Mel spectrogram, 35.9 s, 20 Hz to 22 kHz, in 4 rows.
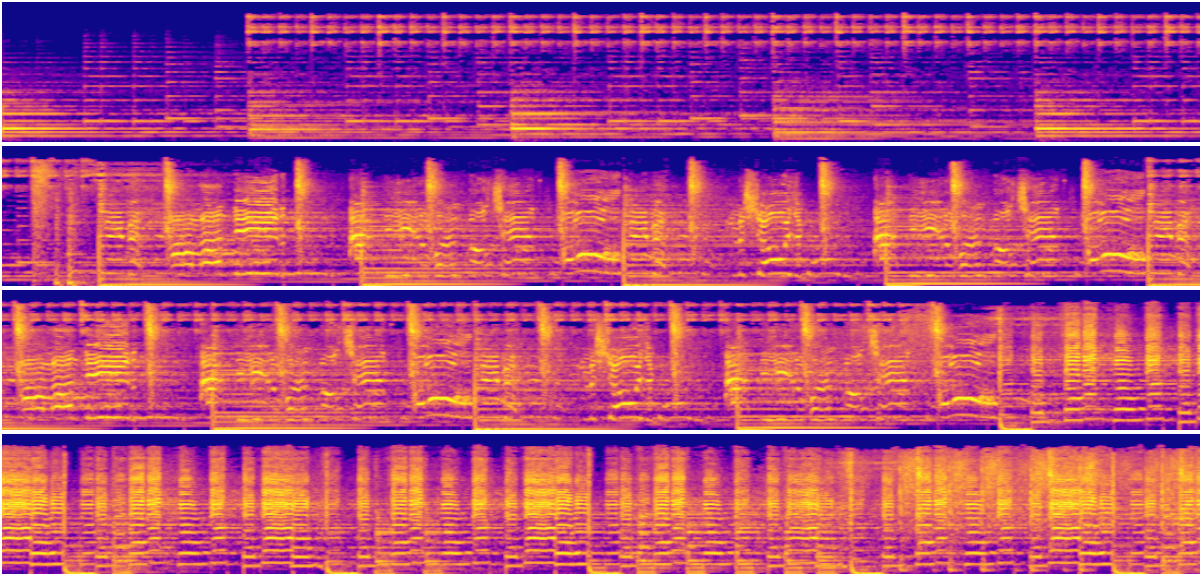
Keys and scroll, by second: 0.8 g, 1.0 x, 3.8 g, 4.0 x, 5.9 z, 7.7 KP_9, 7.7 KP_0, 7.8 Return, 25.3 ctrl+s, 30.2 KP_1, 34.3 shift+d.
